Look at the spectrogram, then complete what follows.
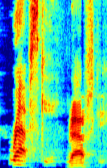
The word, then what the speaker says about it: Rapske: Rapske.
